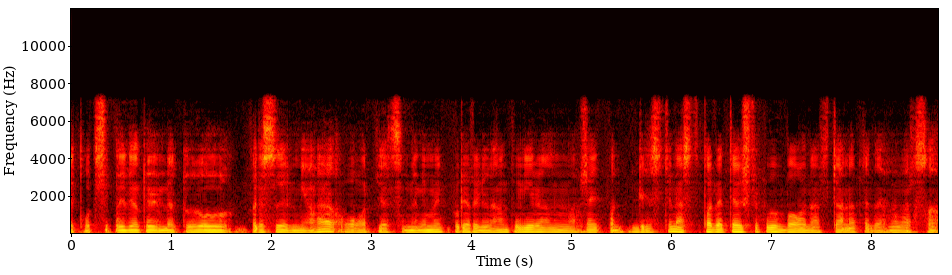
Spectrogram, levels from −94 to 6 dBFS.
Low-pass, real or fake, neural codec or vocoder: 7.2 kHz; fake; codec, 16 kHz, 1 kbps, FunCodec, trained on Chinese and English, 50 frames a second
